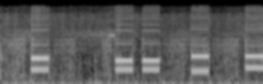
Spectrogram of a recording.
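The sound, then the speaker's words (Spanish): Five crisp touch-tone keypad beeps, each a short dual-pitched tone, pressed in a quick uneven rhythm over faint low background rumble, with no talking. “Hace una llamada desde su teléfono.”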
